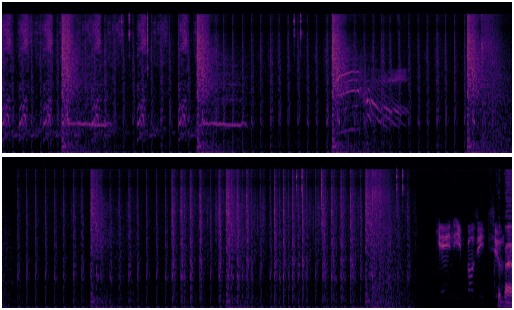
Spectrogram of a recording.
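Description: Rapid turret gunfire from the Battle Islands: Commanders video game, with repeated bursts of shots and booms stacked over busy game effects throughout, loud and continuous before cutting out near the end.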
